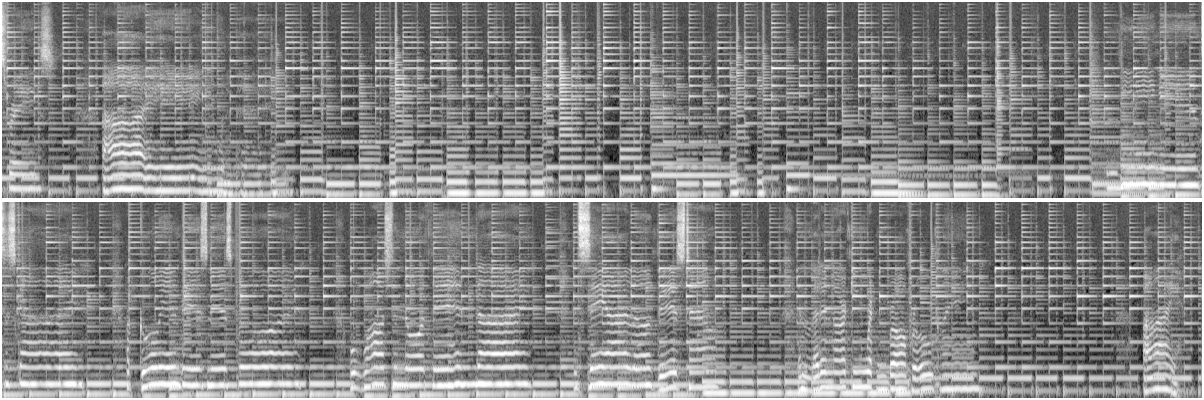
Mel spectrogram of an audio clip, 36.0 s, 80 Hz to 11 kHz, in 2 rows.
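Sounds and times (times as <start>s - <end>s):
acoustic guitar picked notes: 0.0s - 36.0s
acoustic guitar strummed chords: 0.0s - 36.0s.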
